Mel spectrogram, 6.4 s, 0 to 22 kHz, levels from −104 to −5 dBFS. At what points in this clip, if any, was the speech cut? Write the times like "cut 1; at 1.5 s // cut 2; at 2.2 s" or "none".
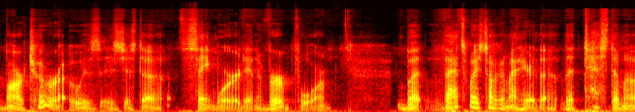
cut 1; at 1.8 s

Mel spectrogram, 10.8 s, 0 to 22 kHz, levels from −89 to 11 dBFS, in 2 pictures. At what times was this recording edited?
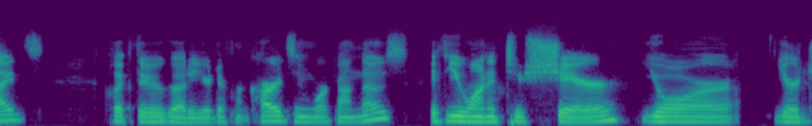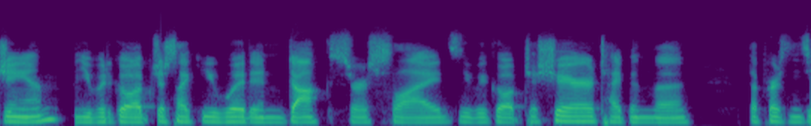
cut 1; at 2.8 s // cut 2; at 5.9 s

